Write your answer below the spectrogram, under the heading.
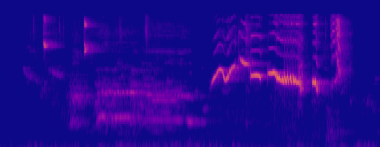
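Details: Loud 'ngeplong' song of an Oriental magpie-robin used as a lure for others of its kind: softer sustained harmonic notes and a few sharp chips, then a bright warbling phrase of looping whistles.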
